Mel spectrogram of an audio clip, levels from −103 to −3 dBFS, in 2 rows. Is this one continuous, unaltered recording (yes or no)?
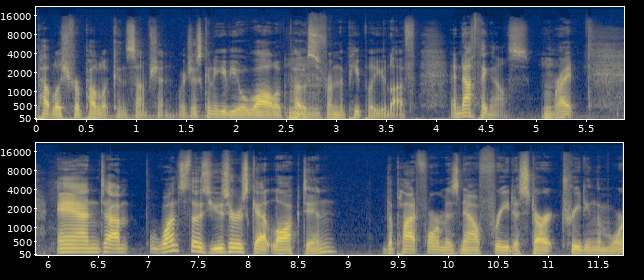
yes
